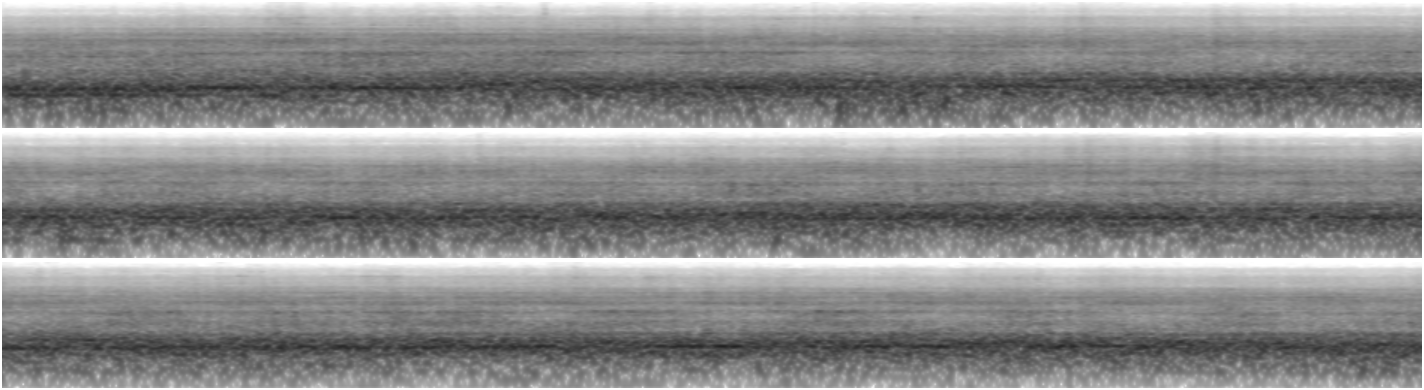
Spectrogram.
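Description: Intermodal freight train of container and tank-container wagons rolling past at close range: a steady, loud noise of steel wheels on the rails with clickety-clack from the wagons.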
